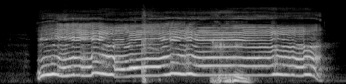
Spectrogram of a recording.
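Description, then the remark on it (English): A person imitates a Bigfoot mating call: one loud, drawn-out howl-yell held for about three seconds at a high, steady pitch with slight wavering, then breaking off abruptly. “after the only way to describe it would be a mix between a howl and a yell.”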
